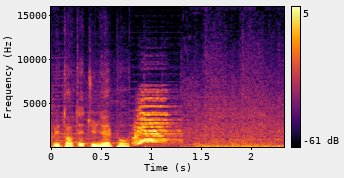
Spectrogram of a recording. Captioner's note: Metal Gear Solid sound alert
